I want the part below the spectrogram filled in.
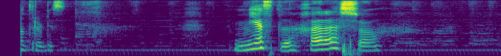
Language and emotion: Russian, positive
